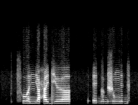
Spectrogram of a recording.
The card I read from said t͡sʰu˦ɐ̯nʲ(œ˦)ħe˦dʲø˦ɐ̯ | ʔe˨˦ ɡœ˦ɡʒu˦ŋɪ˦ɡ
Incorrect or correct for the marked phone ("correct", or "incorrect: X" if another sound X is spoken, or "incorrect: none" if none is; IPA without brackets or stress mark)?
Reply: correct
